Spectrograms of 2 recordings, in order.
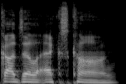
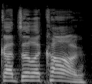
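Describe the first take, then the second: First: The X is said aloud between the names. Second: The X is left out between the names. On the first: The speaker calls it wrong. "It's actually not pronounced Godzilla X Kong" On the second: The speaker calls it right. "the X is silent. You just pronounce it Godzilla Kong"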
